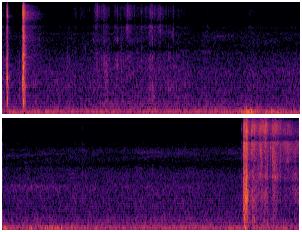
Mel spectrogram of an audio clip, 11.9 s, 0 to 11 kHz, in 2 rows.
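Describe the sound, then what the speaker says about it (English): A CO2-powered BB gun rated at 1200 FPS fires at targets outdoors: one sharp crack near the start and another near the end, separated by a long quiet stretch of soft wind noise. "the BB gun, CO2 powered, 1200 FPS"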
